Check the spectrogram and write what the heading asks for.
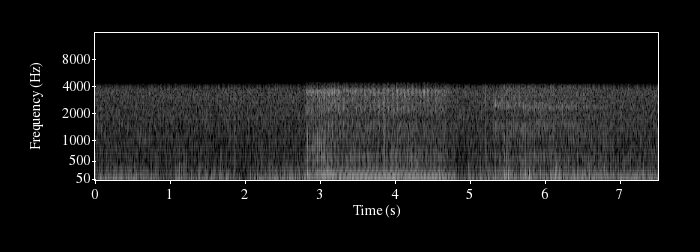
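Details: Animal named Alicia snoring like a human: low, rumbling, vibrating breaths in a noisy recording, with one longer, louder rattle.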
